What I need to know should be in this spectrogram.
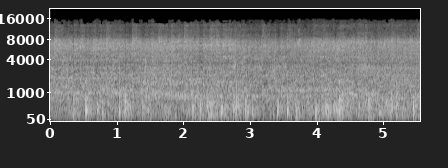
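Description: Fireworks crackle and pop in the distance.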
